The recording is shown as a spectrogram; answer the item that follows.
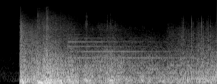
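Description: A sudden, loud, deep rumbling hit from a film soundtrack, with held musical notes sounding over the rumble about half a second later.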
